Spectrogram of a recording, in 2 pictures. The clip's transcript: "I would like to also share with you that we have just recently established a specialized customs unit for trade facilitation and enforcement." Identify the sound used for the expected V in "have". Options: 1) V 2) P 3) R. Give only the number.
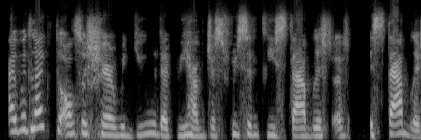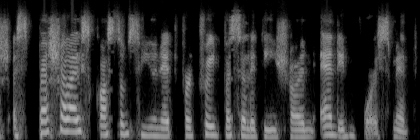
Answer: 1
